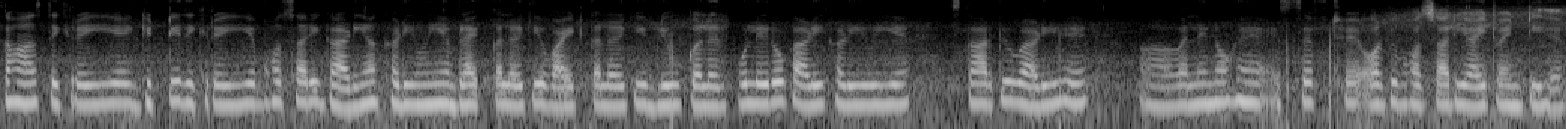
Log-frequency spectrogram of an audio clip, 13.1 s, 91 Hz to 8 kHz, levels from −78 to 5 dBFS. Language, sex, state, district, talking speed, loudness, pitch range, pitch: Kumaoni, female, Uttarakhand, Uttarkashi, 200 wpm, -23 LUFS, 210-225 Hz, 220 Hz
